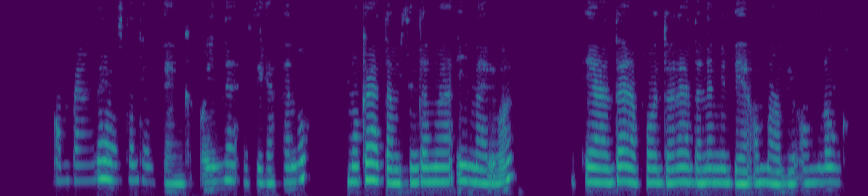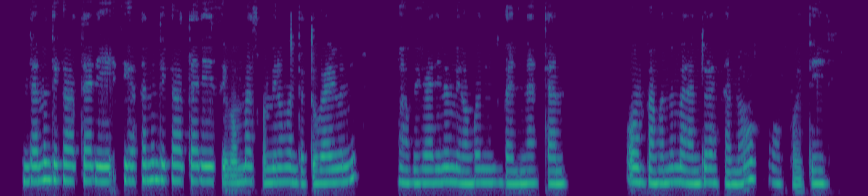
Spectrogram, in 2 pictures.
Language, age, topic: Oshiwambo, 36-49, finance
